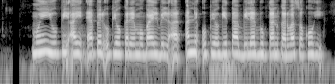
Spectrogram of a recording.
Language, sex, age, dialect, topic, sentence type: Magahi, female, 36-40, Northeastern/Surjapuri, banking, statement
